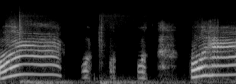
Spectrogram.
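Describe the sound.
A voice imitating a hen that has struck its claw, opening with a long, strained squawk, followed by several short clucking bursts, then another long squawk at the end.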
